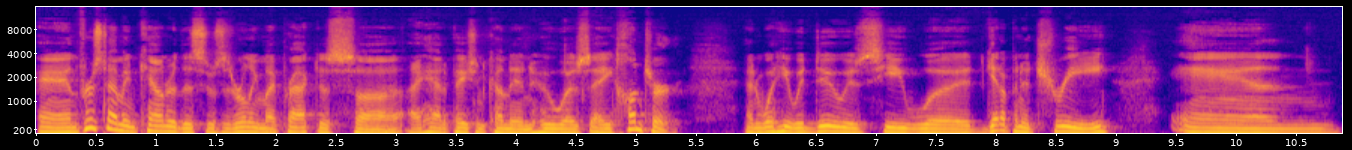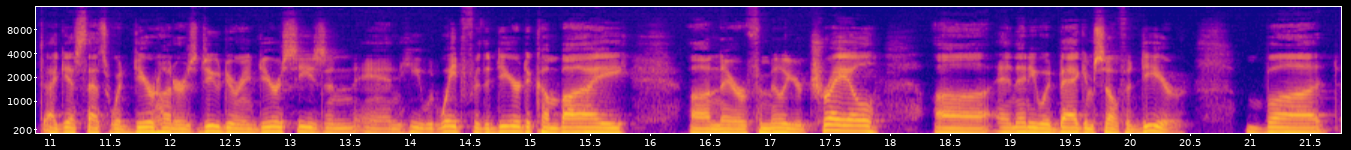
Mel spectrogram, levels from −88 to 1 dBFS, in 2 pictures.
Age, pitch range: 50-69, 110-140 Hz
